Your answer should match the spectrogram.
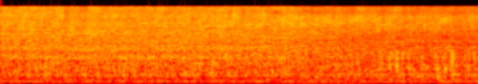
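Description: Steady hiss and bubbling of cooking on a stovetop: onions sizzling in olive oil in a stainless pan and a pot of pasta water at a rolling boil.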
